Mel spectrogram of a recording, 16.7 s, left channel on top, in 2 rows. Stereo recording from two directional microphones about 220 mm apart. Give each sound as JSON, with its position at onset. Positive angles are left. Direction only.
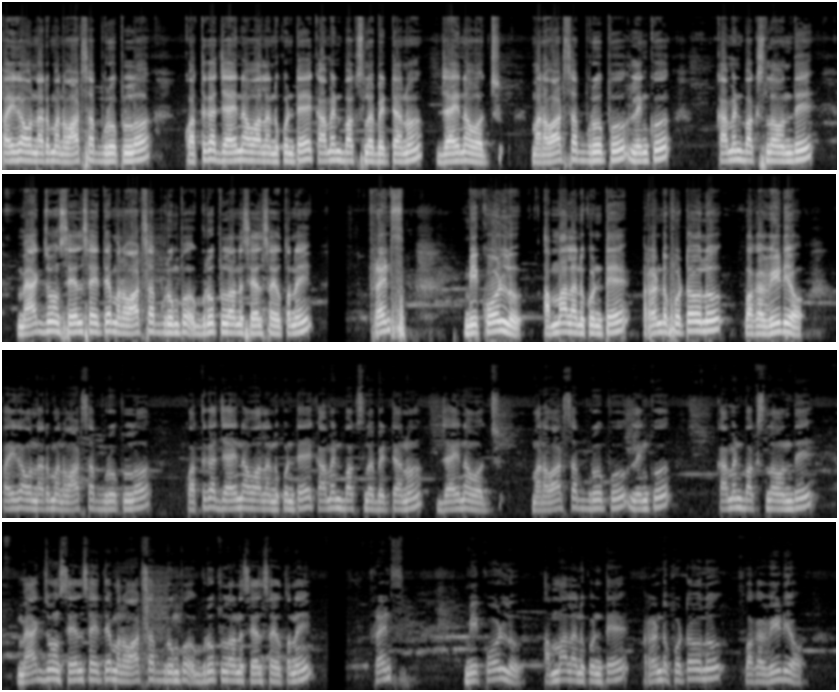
{"t": 0.0, "sound": "speech", "side_deg": 35}
{"t": 12.0, "sound": "speech", "side_deg": 45}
